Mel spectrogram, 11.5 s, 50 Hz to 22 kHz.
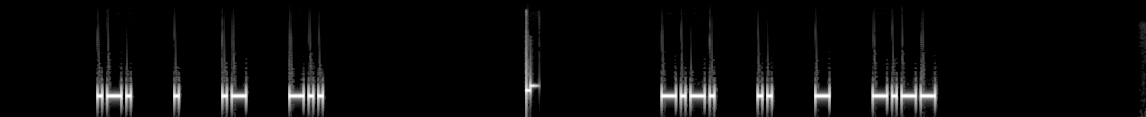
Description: Morse code, heard as a keyed tone, about 25 wpm, spaced as for 14 wpm, 700 Hz. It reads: READ CITY
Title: 3x Character Spacing - Top 300 Words - 25wpm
